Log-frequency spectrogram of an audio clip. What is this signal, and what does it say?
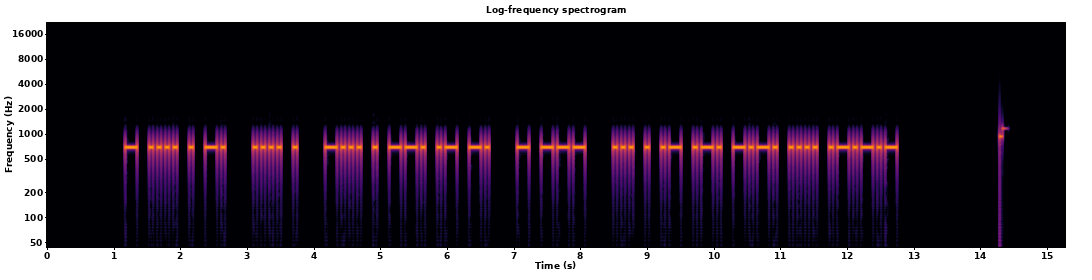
Morse code, heard as a keyed tone, about 21 wpm, 700 Hz. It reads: THEN HE BEGAN TO SEARCH.
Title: Sentences from Top 1000 Words - Review Part 5 - 20wpm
